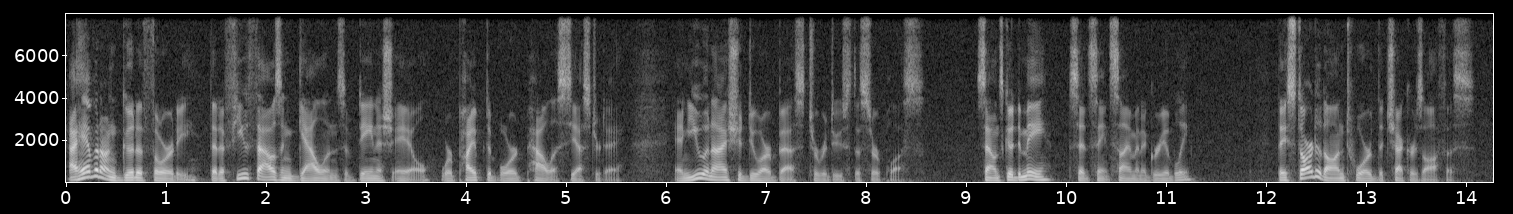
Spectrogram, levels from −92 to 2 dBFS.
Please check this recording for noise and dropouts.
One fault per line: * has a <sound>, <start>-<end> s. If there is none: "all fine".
all fine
